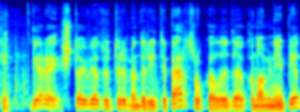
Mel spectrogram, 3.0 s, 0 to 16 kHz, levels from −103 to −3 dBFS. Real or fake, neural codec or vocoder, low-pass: real; none; 14.4 kHz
